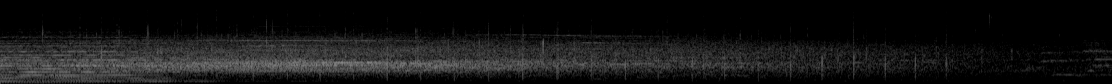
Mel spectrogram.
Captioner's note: applause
